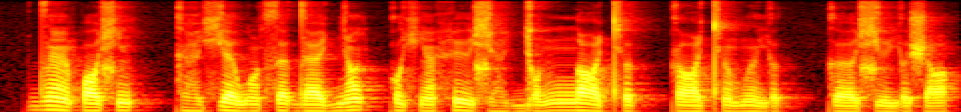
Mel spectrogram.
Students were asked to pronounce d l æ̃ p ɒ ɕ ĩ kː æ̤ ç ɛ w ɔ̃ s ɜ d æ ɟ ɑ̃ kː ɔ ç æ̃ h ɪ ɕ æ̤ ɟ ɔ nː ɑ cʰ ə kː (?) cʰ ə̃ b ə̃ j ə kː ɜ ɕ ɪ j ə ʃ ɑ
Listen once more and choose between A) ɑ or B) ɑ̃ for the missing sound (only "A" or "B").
A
